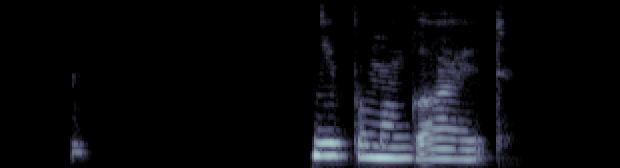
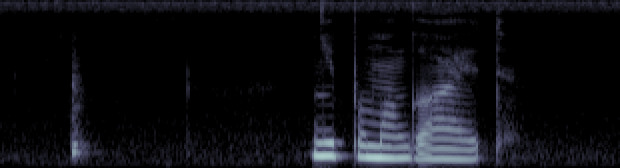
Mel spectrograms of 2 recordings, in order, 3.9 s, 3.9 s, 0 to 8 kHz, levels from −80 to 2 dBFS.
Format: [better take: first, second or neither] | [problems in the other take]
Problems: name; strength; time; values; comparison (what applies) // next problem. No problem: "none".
second | noise reduction (neural mask model DeepFilterNet 3)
